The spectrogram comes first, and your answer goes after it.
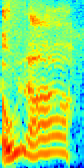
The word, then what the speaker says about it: hola: Hello and hola. Hola. H is silent.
